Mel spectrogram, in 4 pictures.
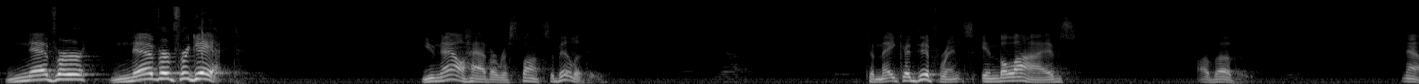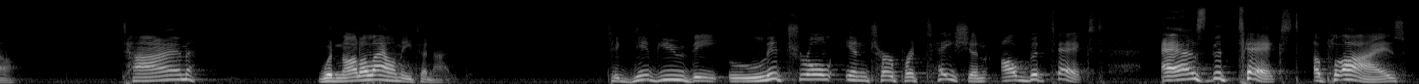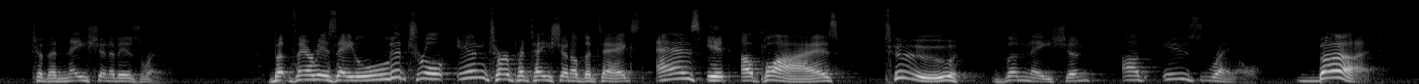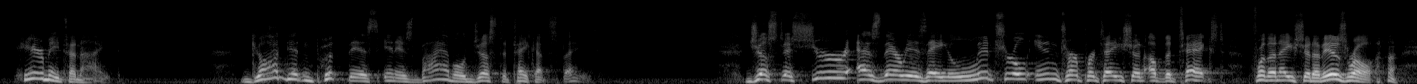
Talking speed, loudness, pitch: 95 wpm, -25 LUFS, 160 Hz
